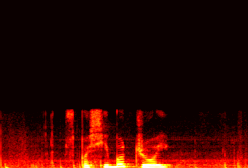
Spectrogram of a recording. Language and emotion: Russian, neutral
